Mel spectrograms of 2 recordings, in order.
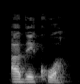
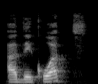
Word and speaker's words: adéquat: Je disais avant adéquate, naam, et hier, alhamdulillah, j'ai appris que adéquat, c'est lorsque c'est au masculin, adéquate, on prononce cette terminaison que lorsque c'est au ce son final que lorsque c'est au féminin.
